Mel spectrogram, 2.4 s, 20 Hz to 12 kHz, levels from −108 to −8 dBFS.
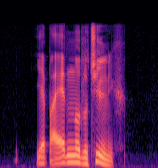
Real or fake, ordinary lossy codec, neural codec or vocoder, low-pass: real; none; none; 7.2 kHz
